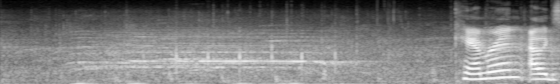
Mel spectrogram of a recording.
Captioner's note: cheering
